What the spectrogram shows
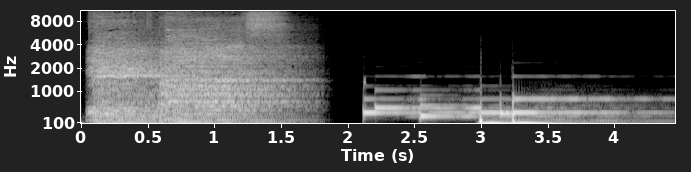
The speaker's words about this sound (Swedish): Vignett. Det var vinjett där eller? Det är vignett, den gamla.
